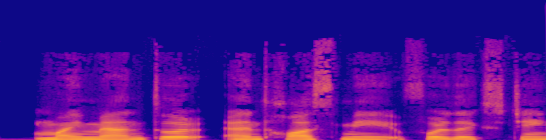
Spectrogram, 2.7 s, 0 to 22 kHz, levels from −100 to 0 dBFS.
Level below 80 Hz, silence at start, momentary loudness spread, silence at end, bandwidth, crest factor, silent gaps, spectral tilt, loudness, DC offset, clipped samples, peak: -74 dBFS; 0.2 s; 6 LU; 0 s; 15.5 kHz; 14 dB; none; -6 dB/octave; -26 LUFS; under 0.1%; under 0.1%; -10 dBFS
